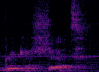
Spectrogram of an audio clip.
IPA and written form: ˈrɪkəʃət (ricochet)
